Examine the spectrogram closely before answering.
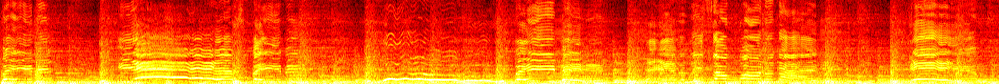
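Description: Background music: a song with a singing voice over a band with a steady beat.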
